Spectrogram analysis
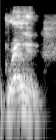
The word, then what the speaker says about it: ghrelin: Creo que se pronuncia en español grelina, en inglés le decimos así nomás como ghrelin.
